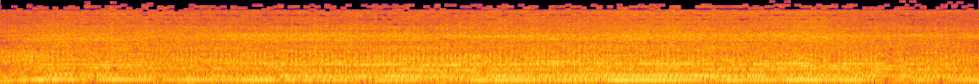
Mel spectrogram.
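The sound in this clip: A chainsaw engine runs at a steady pace, giving off a continuous loud buzzing drone with a low purring undertone that holds even throughout, without pauses or revving.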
